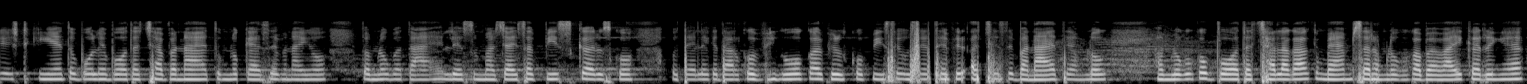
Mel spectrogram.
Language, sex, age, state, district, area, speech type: Hindi, female, 18-30, Uttar Pradesh, Varanasi, urban, spontaneous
